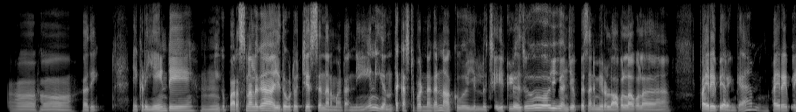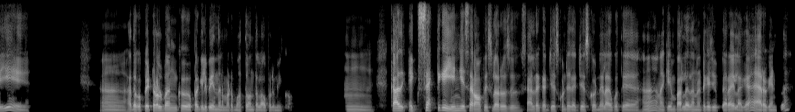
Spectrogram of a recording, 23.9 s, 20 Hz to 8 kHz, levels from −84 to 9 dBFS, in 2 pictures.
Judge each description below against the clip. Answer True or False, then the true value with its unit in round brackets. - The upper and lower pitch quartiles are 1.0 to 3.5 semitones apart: False (4.3 semitones)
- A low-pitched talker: True (120 Hz)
